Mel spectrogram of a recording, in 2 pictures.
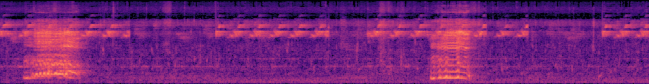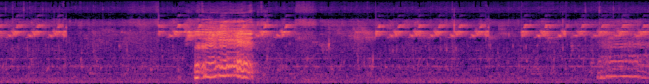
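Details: Goat bleating: four loud, wavering bleats, each under a second, spaced about six seconds apart. Between them runs a steady, rapid, high-pitched pulsing chirp in the background, likely insects or birds.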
